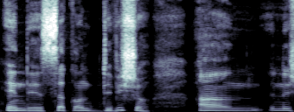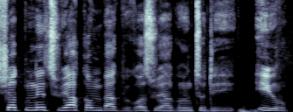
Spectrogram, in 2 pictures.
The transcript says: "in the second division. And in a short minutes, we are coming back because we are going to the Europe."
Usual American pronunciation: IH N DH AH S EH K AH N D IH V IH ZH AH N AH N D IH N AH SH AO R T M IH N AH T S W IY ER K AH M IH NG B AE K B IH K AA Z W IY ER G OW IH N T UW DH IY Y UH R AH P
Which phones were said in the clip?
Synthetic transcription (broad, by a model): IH N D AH S EH K AH N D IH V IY SH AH N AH N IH N AH SH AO T M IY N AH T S W IY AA K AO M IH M B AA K B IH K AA S W IY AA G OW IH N T UW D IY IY R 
